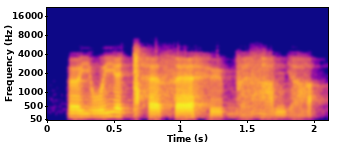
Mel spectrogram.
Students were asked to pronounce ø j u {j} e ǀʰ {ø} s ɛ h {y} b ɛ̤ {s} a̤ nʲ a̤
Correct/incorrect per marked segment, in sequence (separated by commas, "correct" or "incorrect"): correct, incorrect, correct, incorrect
